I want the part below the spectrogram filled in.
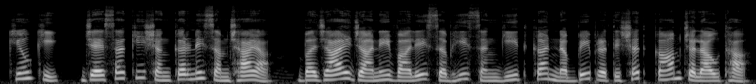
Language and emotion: Hindi, neutral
